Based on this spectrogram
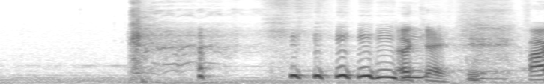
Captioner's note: laughs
